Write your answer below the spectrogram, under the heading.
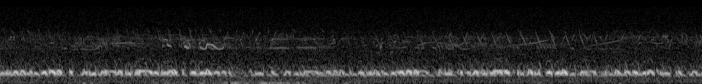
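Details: Black grouse males lekking in spring 2014 on Saaremaa, Estonia, pour out a steady murmuring, gurgling coo that swells and dips in pulses, with faint bird twitters and a brief low thump.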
